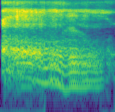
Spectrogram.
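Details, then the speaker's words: Imitation of upper airway resistance syndrome breathing: a strained, groaning, effortful breath through a very narrow but not fully blocked airway, demonstrating the sleep breathing disorder between snoring and obstructive sleep apnoea. "here there isn't a complete blockage of the airway like in OSA but there is a very narrow airway therefore it takes quite a lot of effort to breathe through this narrowing and sounds a little bit like this"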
